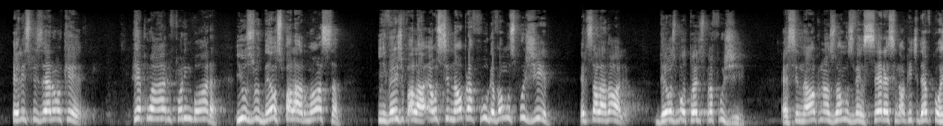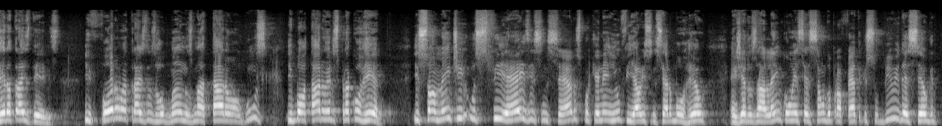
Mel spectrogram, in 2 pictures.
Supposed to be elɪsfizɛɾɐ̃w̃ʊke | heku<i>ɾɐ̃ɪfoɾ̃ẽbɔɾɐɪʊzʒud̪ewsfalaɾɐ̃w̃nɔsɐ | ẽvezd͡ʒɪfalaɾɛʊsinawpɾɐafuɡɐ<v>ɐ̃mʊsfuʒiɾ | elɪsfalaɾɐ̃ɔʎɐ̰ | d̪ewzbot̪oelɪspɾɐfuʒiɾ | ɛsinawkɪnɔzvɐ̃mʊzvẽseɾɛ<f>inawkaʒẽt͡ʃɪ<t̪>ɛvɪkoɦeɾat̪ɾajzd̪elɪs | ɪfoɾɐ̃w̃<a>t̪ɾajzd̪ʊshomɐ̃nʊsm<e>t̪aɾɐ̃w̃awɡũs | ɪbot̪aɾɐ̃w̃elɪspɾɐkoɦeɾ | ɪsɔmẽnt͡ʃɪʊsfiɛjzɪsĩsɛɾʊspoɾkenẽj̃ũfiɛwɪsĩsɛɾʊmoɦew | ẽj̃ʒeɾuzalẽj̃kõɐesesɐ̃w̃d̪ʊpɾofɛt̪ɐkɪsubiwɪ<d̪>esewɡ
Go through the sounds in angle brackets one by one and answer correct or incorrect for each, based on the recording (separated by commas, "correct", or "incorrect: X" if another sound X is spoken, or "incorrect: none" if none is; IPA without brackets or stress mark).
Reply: incorrect: a, correct, incorrect: s, incorrect: d̪, correct, incorrect: a, correct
